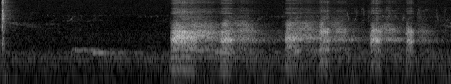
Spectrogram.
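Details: A roe deer in a nature field recording made with a parabolic microphone gives a series of harsh, hoarse barks, each short and gruff, with a slight echo.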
